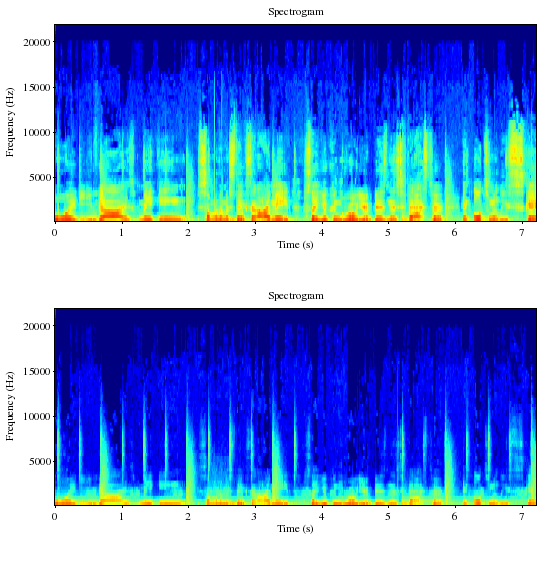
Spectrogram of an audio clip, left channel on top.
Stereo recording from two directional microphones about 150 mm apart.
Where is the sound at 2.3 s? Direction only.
35° left (ahead or behind).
